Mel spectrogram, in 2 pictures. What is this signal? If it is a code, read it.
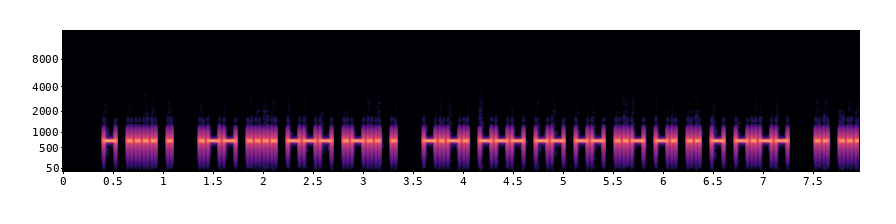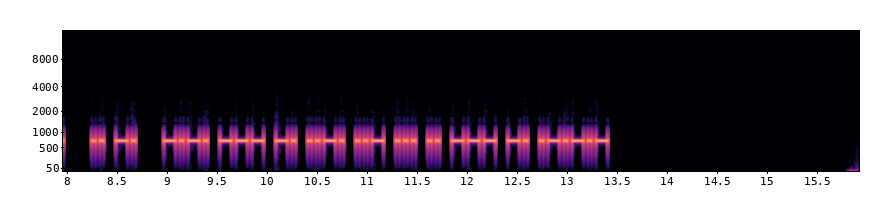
Morse code, heard as a keyed tone, about 30 wpm, 700 Hz. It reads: THE WHOLE COMMUNITY IS IN CONFUSION.
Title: Sentences from Top 1600 Words 30wpm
